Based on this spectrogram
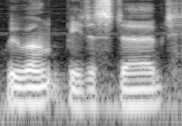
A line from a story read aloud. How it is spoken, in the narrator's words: he said in a flat North London accent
